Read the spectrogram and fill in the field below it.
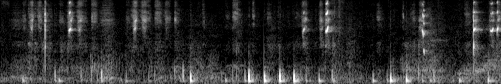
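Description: Pen or pencil strokes scratch across paper while a matrix additive inverse is written out, short irregular taps and scrapes close by, fairly faint, with no talk.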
